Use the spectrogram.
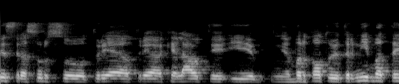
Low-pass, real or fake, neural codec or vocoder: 7.2 kHz; real; none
